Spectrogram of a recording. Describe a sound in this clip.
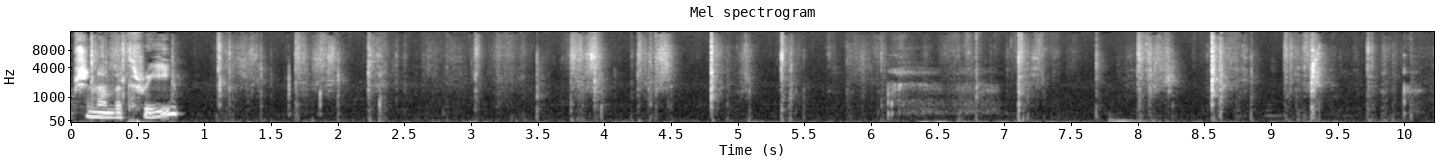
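Playing cards riffle and snap as they are shuffled by hand.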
